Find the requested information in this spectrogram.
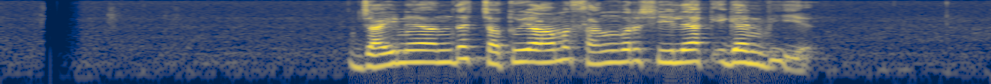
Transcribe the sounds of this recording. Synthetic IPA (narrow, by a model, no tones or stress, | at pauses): d͡ʒajnəjand̪ət͡ʃat̪ujaːməsaŋʋəɾəʃiːləjakːiɡɛnʋijə̰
